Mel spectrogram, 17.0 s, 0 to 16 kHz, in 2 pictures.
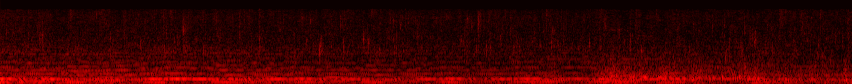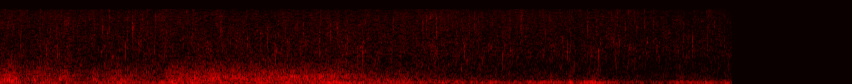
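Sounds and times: rain falling: 0.0 - 15.8
low thunder rumble: 5.9 - 13.9.

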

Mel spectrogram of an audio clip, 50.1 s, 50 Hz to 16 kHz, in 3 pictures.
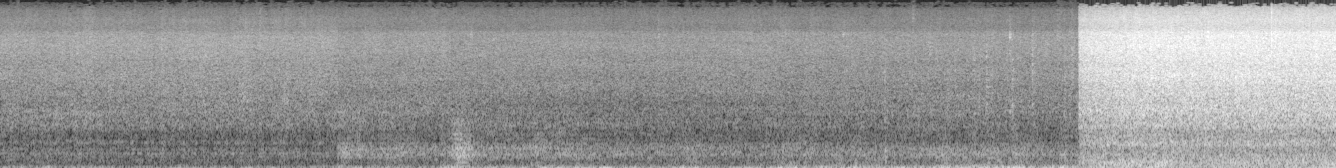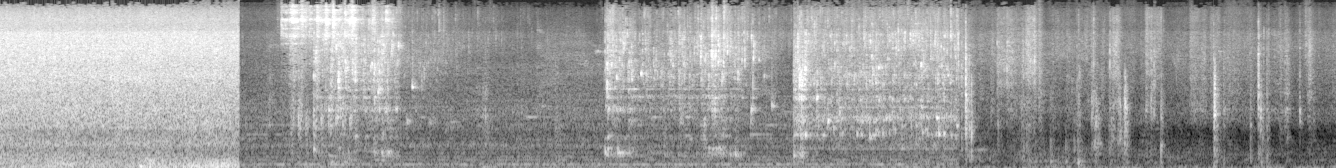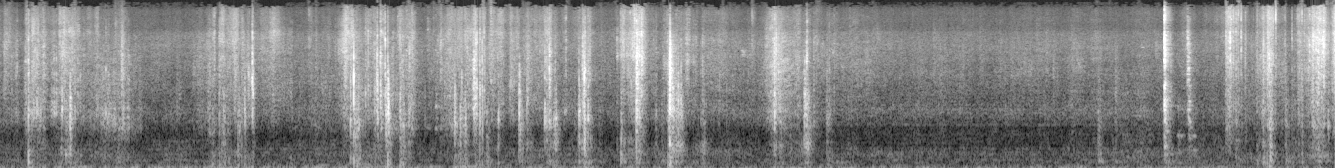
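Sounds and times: low hum: 4.2 - 27.0
toilet water running: 13.5 - 22.9, 24.2 - 28.9
paper rustling and tapping: 28.7 - 35.2, 36.0 - 36.9, 37.6 - 42.4, 48.0 - 50.0.

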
